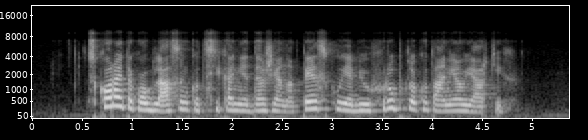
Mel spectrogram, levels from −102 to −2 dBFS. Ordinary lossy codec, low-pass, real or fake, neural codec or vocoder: Opus, 32 kbps; 7.2 kHz; real; none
